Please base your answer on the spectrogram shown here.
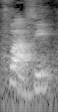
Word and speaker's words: fácil: Fácil se separa en dos, ¿cierto? Fa, si. Ahora tenemos que saber dónde cargo la voz. En este caso sería en la sílaba fa.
